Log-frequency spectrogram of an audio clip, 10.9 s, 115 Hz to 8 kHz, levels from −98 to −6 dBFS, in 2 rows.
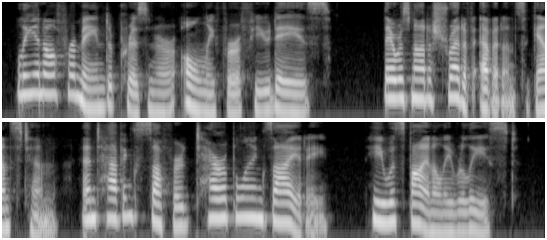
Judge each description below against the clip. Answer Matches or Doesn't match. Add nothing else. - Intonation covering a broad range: Matches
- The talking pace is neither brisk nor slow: Matches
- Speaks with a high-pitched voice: Matches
